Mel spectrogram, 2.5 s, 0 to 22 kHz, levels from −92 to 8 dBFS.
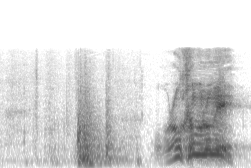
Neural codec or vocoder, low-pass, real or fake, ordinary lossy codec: none; none; real; none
